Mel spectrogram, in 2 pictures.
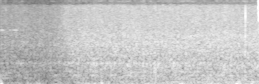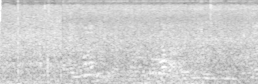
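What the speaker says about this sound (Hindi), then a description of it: "हरिद्वार की अगर बात करें तो यहाँ पर भी काफी बारिश हुई है और यहाँ पर बारिश के साथ ओले भी पड़े हैं" Heavy rain with hail falls in Haridwar as a dense, continuous roaring hiss. A few sharp knocks stand out from the steady downpour, which is loud and close throughout.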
